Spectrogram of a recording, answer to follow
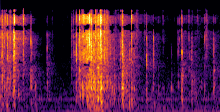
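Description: Plastic snack-chip bag crinkling as it is handled, in two short bouts, with a brief lull between them.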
